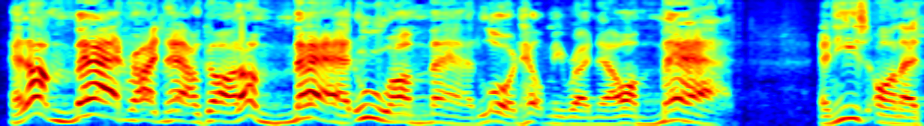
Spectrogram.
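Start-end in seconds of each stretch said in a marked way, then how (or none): 0.1-4.9 loud, slow, drawn-out MAD; angry yelling at God. Acted. Man on a tangent telling God he's mad, angry loud rant. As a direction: rant at God, settling down in pitch but staying loud. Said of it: "he's yelling out to God".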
